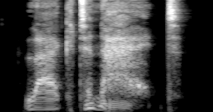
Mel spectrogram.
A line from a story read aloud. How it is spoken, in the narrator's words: the Margaret Wolf growled behind her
